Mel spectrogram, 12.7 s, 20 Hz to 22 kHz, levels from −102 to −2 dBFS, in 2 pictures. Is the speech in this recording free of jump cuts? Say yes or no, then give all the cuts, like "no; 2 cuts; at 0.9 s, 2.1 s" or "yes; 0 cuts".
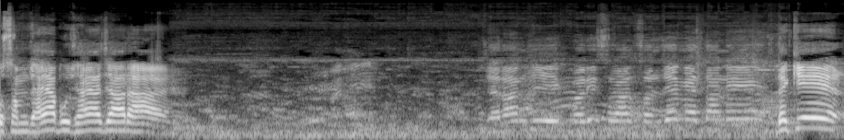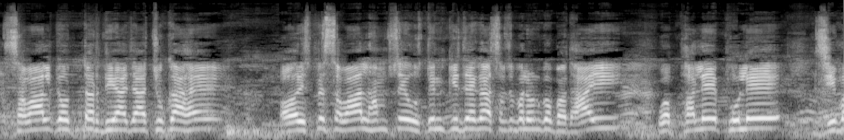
yes; 0 cuts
